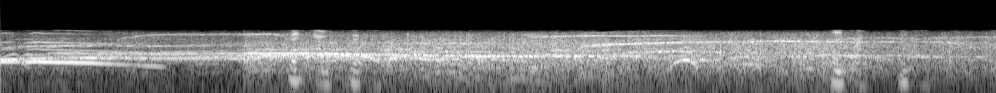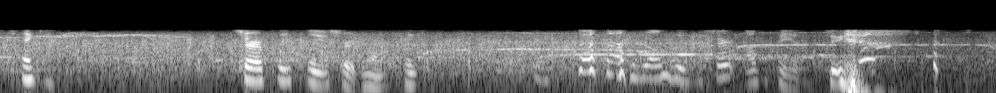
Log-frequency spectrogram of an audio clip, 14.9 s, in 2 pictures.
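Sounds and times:
audience cheering and applauding: 0.0s - 14.9s
laughter: 2.2s - 3.0s, 6.2s - 8.1s, 11.4s - 14.9s
speech: 2.2s - 3.0s, 7.6s - 7.9s, 9.3s - 10.8s, 11.8s - 14.2s.

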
